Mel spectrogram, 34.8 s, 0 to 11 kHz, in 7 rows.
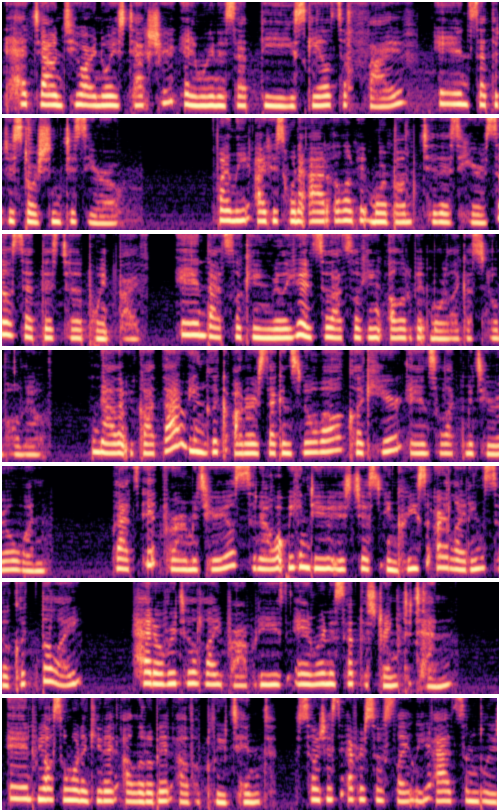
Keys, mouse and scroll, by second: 11.7-12.4 scroll up 2, 12.4-14.0 middle drag, 14.0-15.0 scroll down 3, 15.0 middle click, 15.4 scroll down 1, 16.6 click, 19.3-20.3 drag, 20.3-21.6 scroll up 1, 21.6-22.3 scroll down 3, 22.5-24.7 middle drag, 24.7 click, 29.0-31.2 drag.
